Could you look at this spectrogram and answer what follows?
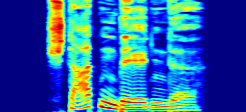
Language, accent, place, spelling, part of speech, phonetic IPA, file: German, Germany, Berlin, staatenbildende, adjective, [ˈʃtaːtn̩ˌbɪldn̩də], De-staatenbildende.ogg
- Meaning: inflection of staatenbildend: 1. strong/mixed nominative/accusative feminine singular 2. strong nominative/accusative plural 3. weak nominative all-gender singular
